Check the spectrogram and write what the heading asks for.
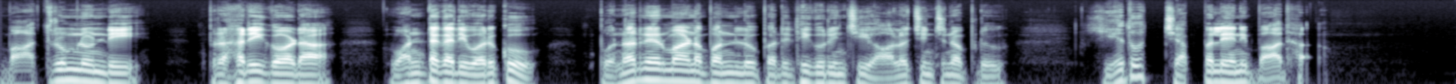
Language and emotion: Telugu, sad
